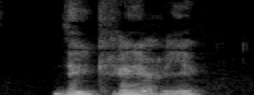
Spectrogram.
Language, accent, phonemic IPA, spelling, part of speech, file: French, Canada, /de.kʁi.ʁje/, décririez, verb, LL-Q150 (fra)-décririez.wav
- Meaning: second-person plural conditional of décrire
